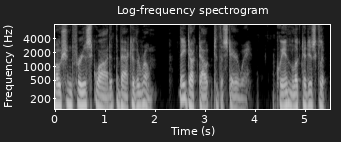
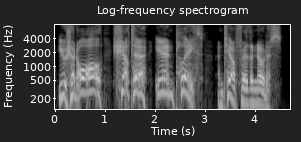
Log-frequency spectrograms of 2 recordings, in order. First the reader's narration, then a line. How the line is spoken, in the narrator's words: bellowed Quinn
